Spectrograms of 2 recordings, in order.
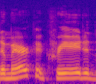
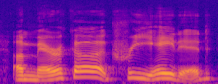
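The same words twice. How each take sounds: First: Said in the usual way. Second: AMERICA CREATED drawn out at half pace; slow emphasis. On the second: Real, not acted. Host hammering who created the problem, slow emphasis on "America created". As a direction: stretch out "America created", each word weighted.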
